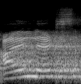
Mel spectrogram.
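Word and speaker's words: islets: These are called the आइलेट्स ऑफ लैगरेंस। The word is आइलेट्स ऑफ लैगरेंस, एस इज साइलेंट।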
